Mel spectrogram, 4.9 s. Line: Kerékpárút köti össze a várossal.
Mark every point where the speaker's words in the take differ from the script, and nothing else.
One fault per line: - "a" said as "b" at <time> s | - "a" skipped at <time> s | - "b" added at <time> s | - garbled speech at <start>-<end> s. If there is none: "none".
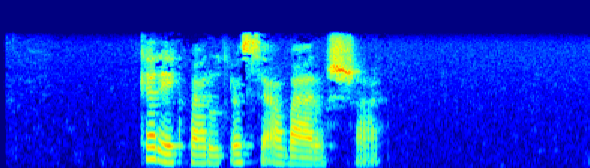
- "köti" skipped at 1.9 s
